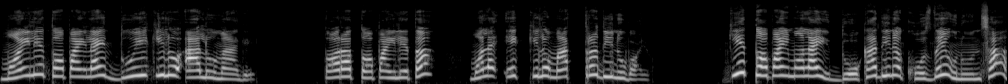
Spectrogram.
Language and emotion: Nepali, angry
